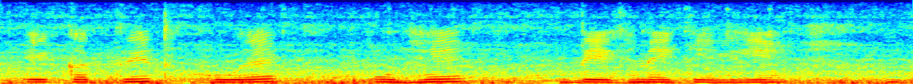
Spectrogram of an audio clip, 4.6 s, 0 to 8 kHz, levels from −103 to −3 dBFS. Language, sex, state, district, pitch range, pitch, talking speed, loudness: Hindi, female, Madhya Pradesh, Dhar, 215-230 Hz, 220 Hz, 80 wpm, -14 LUFS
